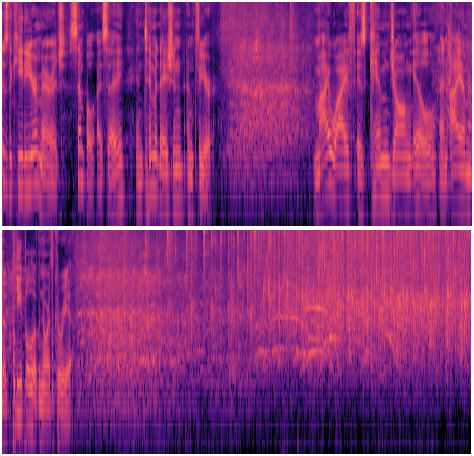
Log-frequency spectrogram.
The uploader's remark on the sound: stand up from the Just For Laughs Festival in 2011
